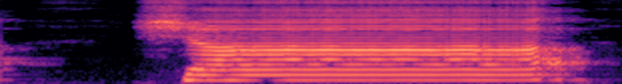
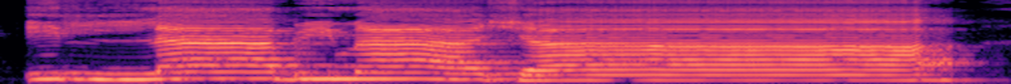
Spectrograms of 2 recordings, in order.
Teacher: شا آخر میں جھٹکا سا محسوس ہوگا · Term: حمزہ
